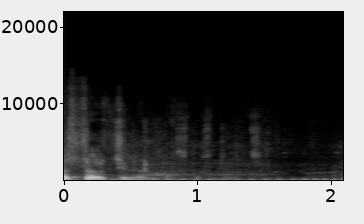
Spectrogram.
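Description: A small engine running steadily at idle with a fast, even pulse.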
